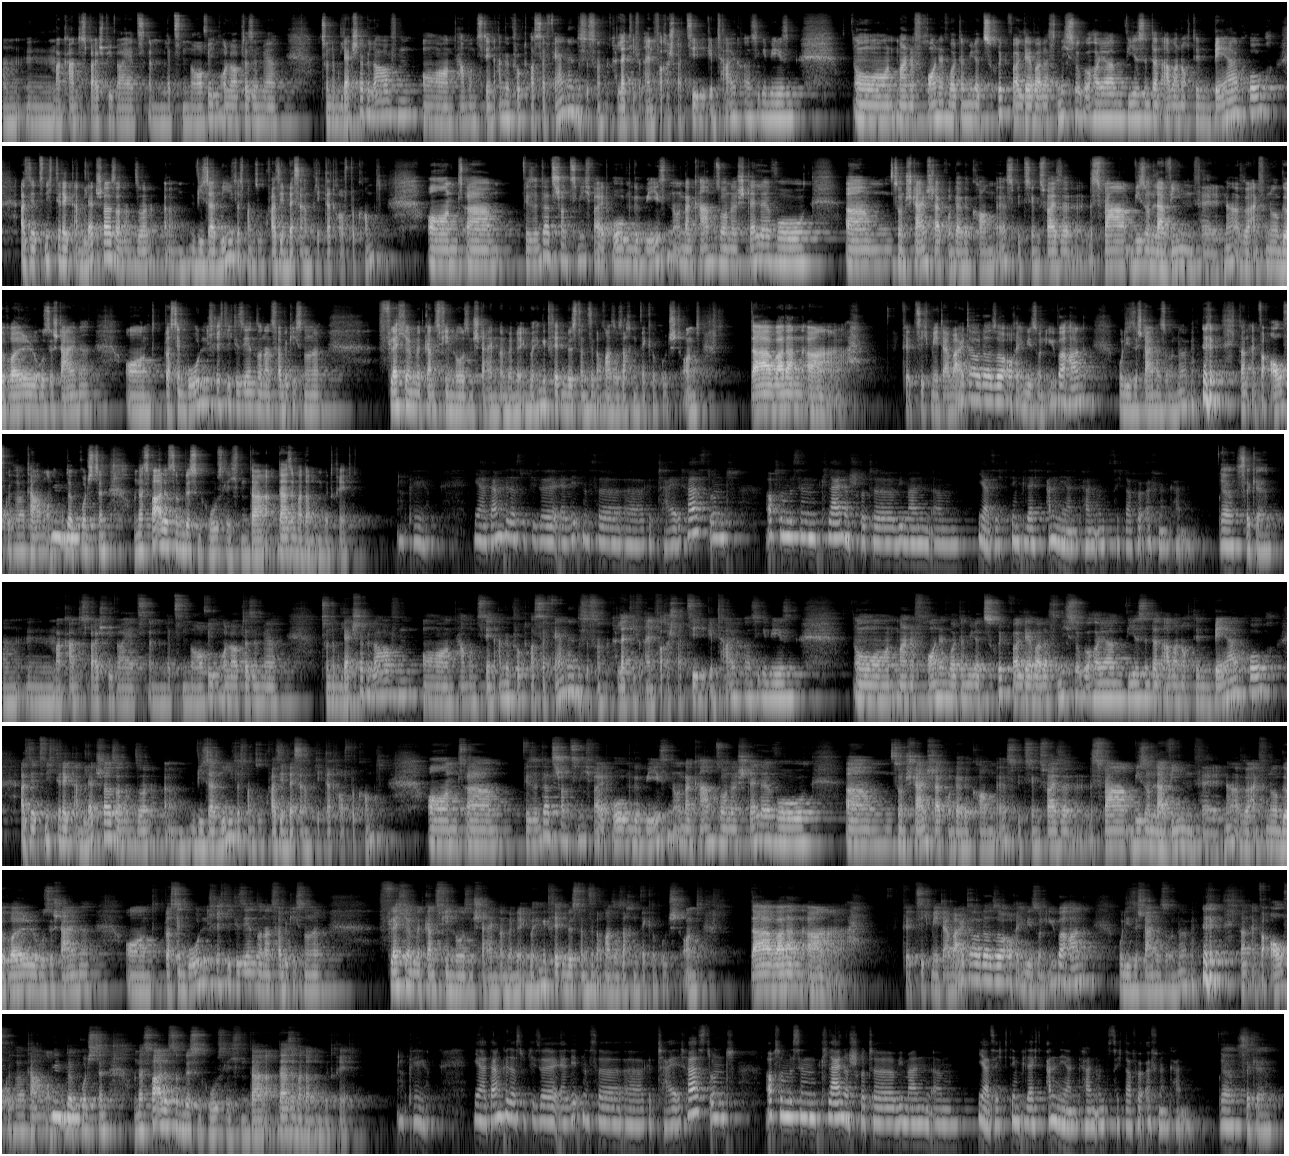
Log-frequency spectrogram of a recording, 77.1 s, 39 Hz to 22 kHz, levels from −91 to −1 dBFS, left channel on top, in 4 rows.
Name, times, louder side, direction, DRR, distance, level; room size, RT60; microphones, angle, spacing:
voice 1, 0.0-26.7 27.1-49.4 49.8-51.4 52.1-63.0 76.1-76.9, left 3 dB, 80° left, 9 dB, 1.3 m, -32 dB
voice 2, 58.5-59.0 63.7-64.2 64.5-68.8 69.3-72.2 72.5-75.6, right 2 dB, 90° right, 11 dB, 1.2 m, -35 dB
23.0 x 10.0 x 6.3 m, 1.0 s
head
